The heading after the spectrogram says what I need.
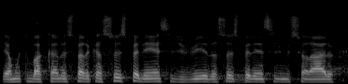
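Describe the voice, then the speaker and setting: A man's voice: medium pitch, flat delivery, rapid-fire, darkish tone. A man in his thirties with a Brazilian accent, interviewing conversationally as a TV host in a studio with a reverberant sound. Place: TV studio, seated. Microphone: lapel mic.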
